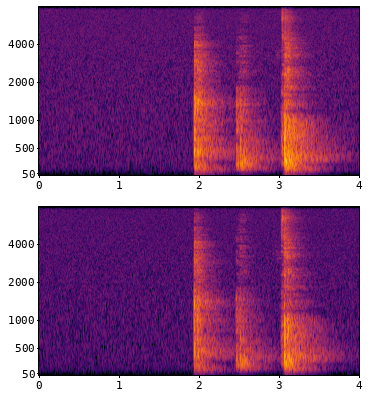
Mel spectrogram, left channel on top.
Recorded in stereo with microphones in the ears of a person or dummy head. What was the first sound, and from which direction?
Footsteps, 60° right (ahead or behind).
